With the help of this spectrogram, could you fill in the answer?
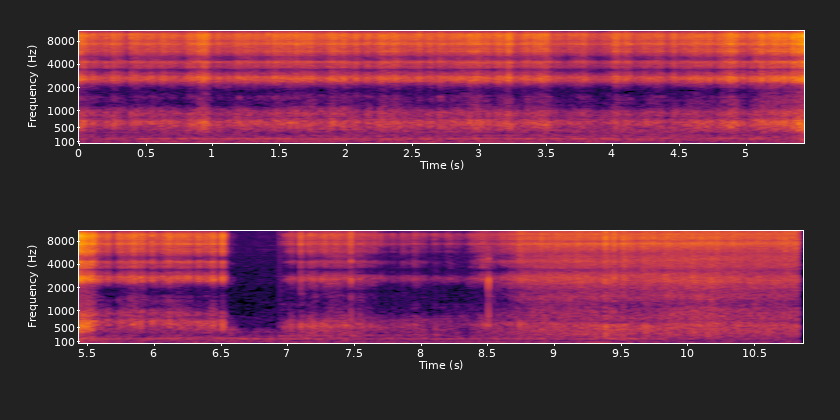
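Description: A dark metal knife tip scratches a grid of grooves across packed red kinetic sand in a small square plastic tray. It makes a steady, gritty scraping crunch with fine crackle and bright hiss. The sound swells to its loudest about halfway through, briefly drops out, then resumes more softly.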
